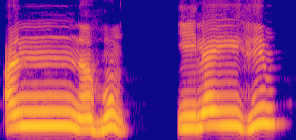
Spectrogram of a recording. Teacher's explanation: ह अक्सा हलक से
